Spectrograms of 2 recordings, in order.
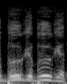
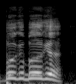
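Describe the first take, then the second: First: Said in the usual way. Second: Higher, mocking spooky-ghost voice; mocking imitation. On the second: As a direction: sneer it like a silly scare tactic. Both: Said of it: "People like".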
